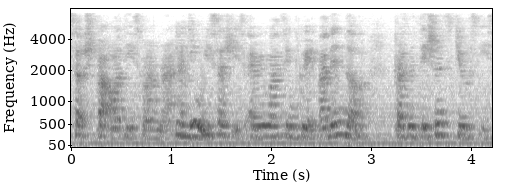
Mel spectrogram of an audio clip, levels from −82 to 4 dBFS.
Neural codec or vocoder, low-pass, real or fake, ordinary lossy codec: vocoder, 24 kHz, 100 mel bands, Vocos; 7.2 kHz; fake; MP3, 48 kbps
